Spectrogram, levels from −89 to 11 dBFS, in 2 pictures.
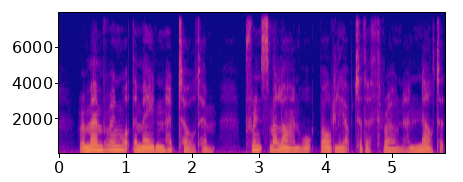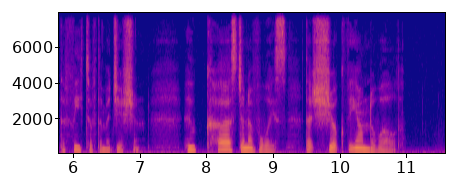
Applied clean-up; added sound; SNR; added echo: none; none; none; none.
